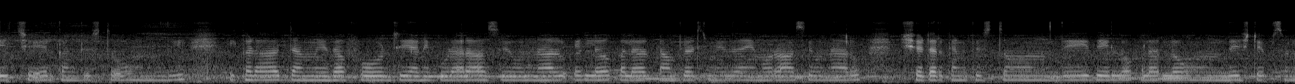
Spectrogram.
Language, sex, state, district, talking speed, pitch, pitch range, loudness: Telugu, female, Andhra Pradesh, Anantapur, 135 wpm, 195 Hz, 195-200 Hz, -31 LUFS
